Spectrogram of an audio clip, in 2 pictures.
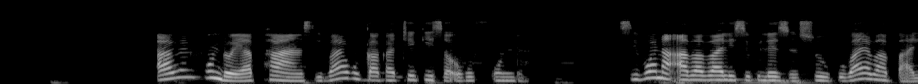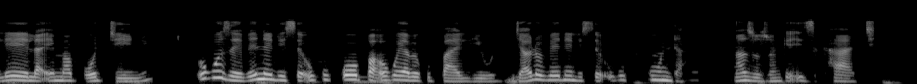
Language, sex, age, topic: North Ndebele, male, 36-49, education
